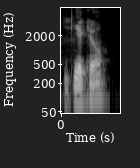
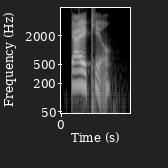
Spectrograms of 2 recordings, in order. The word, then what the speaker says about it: Guayaquil: Isn't it just Guayaquil? – Guayaquil. Guayaquil, Ecuador. So he was born in Guayaquil, Ecuador. At the time of his birth, Judge's father was working for a not-for-profit organization in Guayaquil and other parts of Ecuador, which is why he was actually there, and that's why he was born there.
